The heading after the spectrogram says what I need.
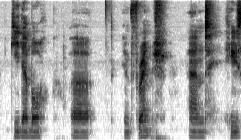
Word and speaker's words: Guy Debord: It looks like Guy Debord, but pronounced Guy Debord in French, and he's like a like a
